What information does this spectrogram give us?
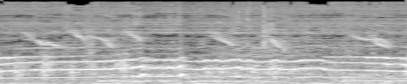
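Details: Long, melodious crow of a Pelung chicken, an ornamental Indonesian breed from Cianjur in West Java. A sustained, slightly wavering harmonic tone carries through the whole stretch, while small birds add quick descending chirps in the background.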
